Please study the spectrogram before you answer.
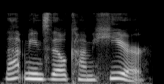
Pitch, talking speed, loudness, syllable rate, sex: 235 Hz, 185 wpm, -15 LUFS, 4.3 syllables/s, female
